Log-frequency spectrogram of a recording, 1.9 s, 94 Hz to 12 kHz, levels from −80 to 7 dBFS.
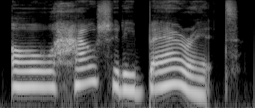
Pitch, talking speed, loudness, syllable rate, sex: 240 Hz, 190 wpm, -16 LUFS, 3.7 syllables/s, female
